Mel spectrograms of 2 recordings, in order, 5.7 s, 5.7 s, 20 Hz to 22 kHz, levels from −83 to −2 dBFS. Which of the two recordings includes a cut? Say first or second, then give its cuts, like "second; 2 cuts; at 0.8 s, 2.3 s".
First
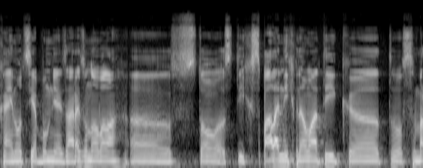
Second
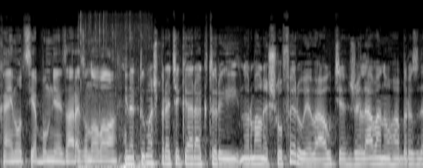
second; 1 cut; at 1.6 s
